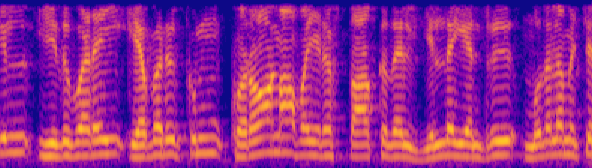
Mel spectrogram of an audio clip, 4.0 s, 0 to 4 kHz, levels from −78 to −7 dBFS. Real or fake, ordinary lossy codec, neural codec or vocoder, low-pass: fake; none; codec, 16 kHz, 8 kbps, FunCodec, trained on Chinese and English, 25 frames a second; 3.6 kHz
